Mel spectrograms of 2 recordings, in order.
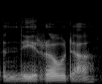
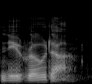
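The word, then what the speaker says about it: nirodha: it represents that has been being used is niroda and in the 14th step the poly word is v raga the rhoda is spelled n-i-r-o-d-h-a and um and it's sometimes it's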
